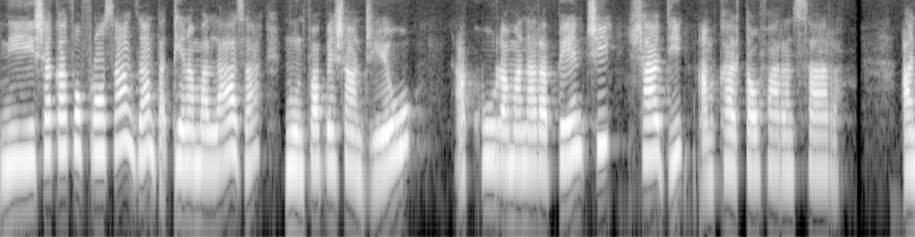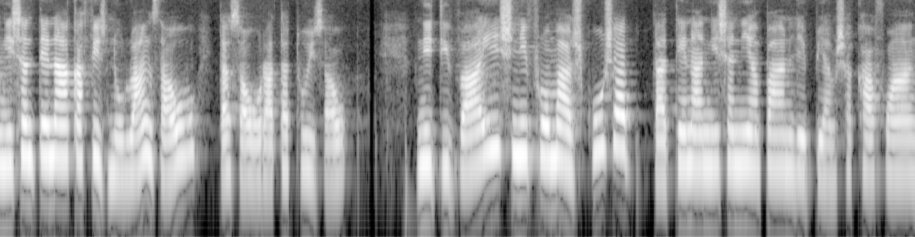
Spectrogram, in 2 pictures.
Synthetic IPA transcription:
niʃakafafrɔ̃saɲizanid̪at̪enəmalazənunifapeʃaɳɖ͡ʐew | a̰kʰuɾəmanaɾapeniʈ͡ʂi | sad̪ia̰mikalt̪awfaɾanisaɾə | aniʃanit̪enəkafizinuluaŋizawd̪̥azawɾat̪at̪uizaw | nid̪ivajsinifromazi̥kusəd̪̥at̪enaːniʃəniampanilebeaminʃakafuaŋi̥

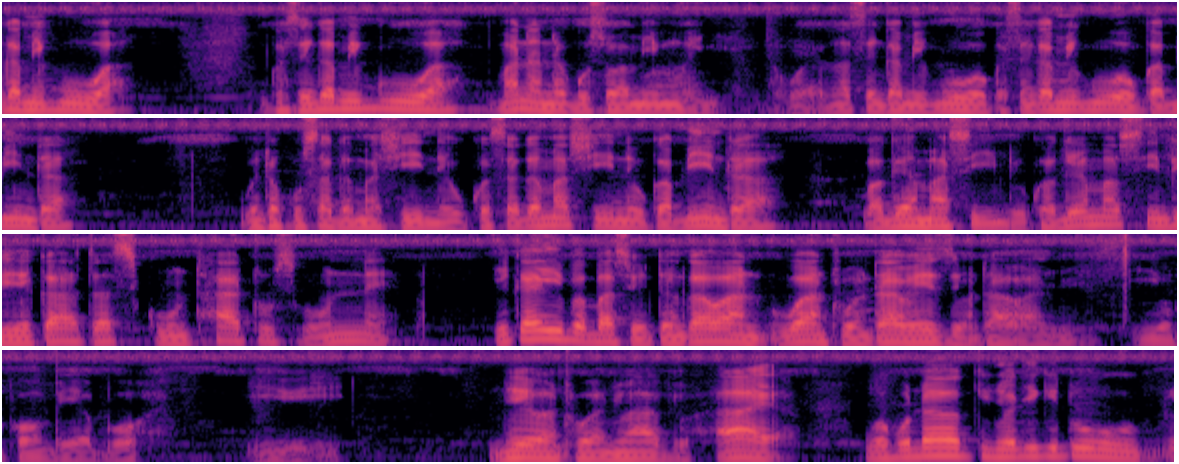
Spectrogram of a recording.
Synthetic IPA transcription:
ɡamiɡuwa | ukasɛŋɡamiɡuwamaːnanaɡusɔwamimwɛɲɛ | anasɛŋɡamiɡuwaukasɛŋɡamiɡuwaukabinda | wɛndakusaɡamaʃinɛukasaɡamaʃinɛukaɓinda | waɡɛamasimbiukaɡɛamasimbijɛkatasi̥kuntʰatusi̥kun̩nɛ | ikaivaɓasiwɛtaŋɡawawantʰuwandawɛziwandawaɲihijɔmpʰɔmbɛjabɔha | iḭ | nɛɛwantʰuwaɲwavjɔhaja | ukak̬undakiɲwaʄik̬ituu

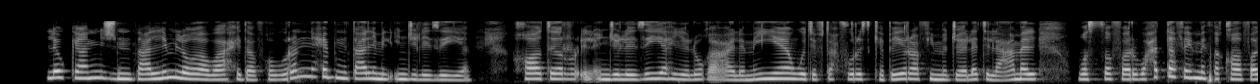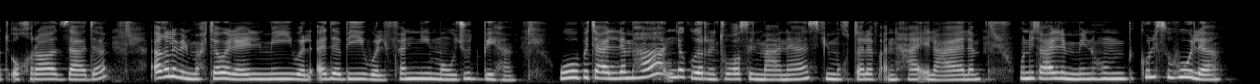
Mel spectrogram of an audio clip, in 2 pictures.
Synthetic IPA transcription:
lawkaːnːɪd͡ʒnɪt̪ʕalːamlʊɣawaːħɪd̪afawɾˤɑnːħɪbːnɪt̪ʕalːamɪlʔɪnd͡ʒɪliːzɪjːaxɑːt̪ˤɨɾɪ̰lʔɪ̰nd͡ʒɪliːzɪjːaɦɪjːalʊɣa̰ʕaːlamɪjːawɪt̪ɪft̪aħfʊɾˤɑsˤkabiːɾafimad͡ʒaːlaːlʕamal | wɪsˤːɑfɑɾˤwɪħat̪ːafɪhɪmθaqɑːfaːt̪ʔʊxɾˤɑzaːd̪aʔaɣlabɪlmʊħt̪awalʕɪlmiwɪlʔa̰d̪abiwɪlfanːimowd͡ʒuːd̪̚bɪɦa | wɪbɪt̪ʕalːamɦanɪɡd̪ɑɾˤnɪt̪wɑːsˤɑlmaʕnaːsfimʊxt̪alafʔa̰nħaːʔɪ̰lʕaːlamwɪnɪt̪ʕalːamːɪnɦʊmbɪkʊlːsʊɦuːla

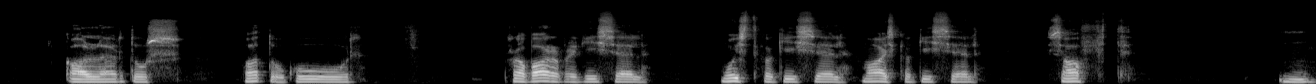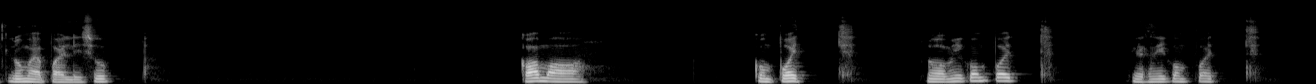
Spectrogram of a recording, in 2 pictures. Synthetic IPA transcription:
kɑlːerd̪us | vɑt̪ːukuːr | rɑbɑrbrikisel | mujst̪kɑkiselmɑjskɑkisel | sɑft̪ | lumepɑlʲːisupː | kɑmɑ | kompːo̞t̪ | plo̞ːmiko̞mpːot̪ː | pirnikompːot̪ː

